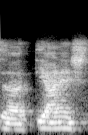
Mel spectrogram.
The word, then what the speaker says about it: Thyanesh: Tyanesh, it is Tyanesh or Dhyanesh? You can spell it however you want, sir. Hey, no, you tell me what is the right one. In Tamil, it's Thyanesh, sir. In Tamil, it is Thyanesh.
